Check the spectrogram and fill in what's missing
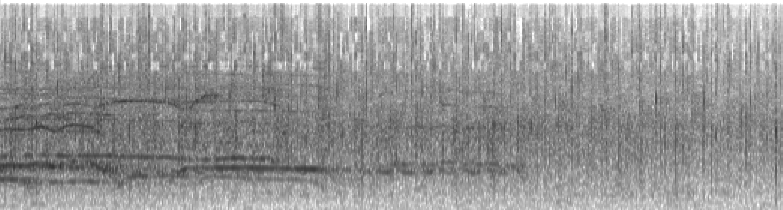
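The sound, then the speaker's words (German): Sustained audience applause for the guest Olli Schulz, a dense wash of clapping with some cheering and whistles at the start, staying loud throughout and easing slightly toward the end. “So, ein Applaus so, komm, für Olli Schulz.”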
